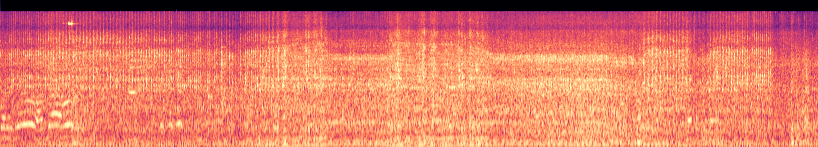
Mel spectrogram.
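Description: Small Massey Ferguson diesel tractor engine working hard under load as it strains to pull a stuck, heavily loaded sugarcane trolley. The engine note climbs from about six seconds in, holds higher to about twelve seconds, then eases. Short shouts come near the start.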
